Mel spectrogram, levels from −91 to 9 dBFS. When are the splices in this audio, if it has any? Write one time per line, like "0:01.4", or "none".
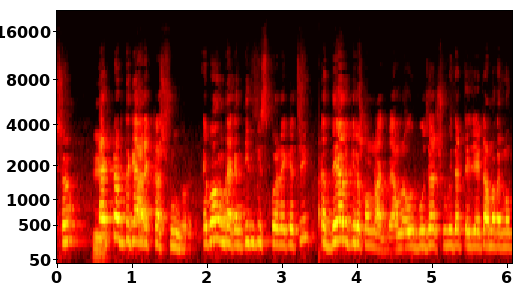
0:03.5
